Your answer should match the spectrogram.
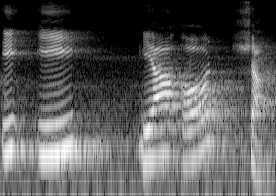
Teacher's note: ई, या और शा का भी उच्चारण क्या होता है, तालव्य से होता है।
